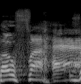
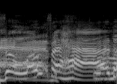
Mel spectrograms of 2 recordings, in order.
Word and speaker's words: Zelophehad: Zelophehad. – Zelophehad.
